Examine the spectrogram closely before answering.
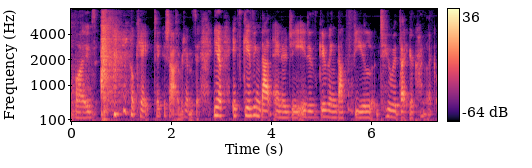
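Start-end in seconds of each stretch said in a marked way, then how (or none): none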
